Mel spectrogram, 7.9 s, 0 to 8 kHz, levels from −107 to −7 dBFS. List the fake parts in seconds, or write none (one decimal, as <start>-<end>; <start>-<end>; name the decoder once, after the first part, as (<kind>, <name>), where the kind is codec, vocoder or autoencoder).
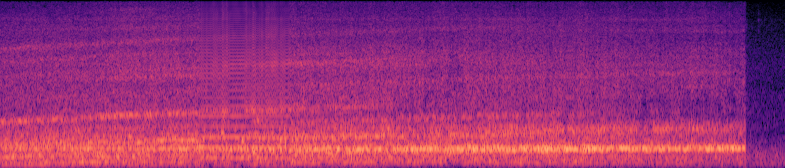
2.0-2.9 (vocoder, Vocos)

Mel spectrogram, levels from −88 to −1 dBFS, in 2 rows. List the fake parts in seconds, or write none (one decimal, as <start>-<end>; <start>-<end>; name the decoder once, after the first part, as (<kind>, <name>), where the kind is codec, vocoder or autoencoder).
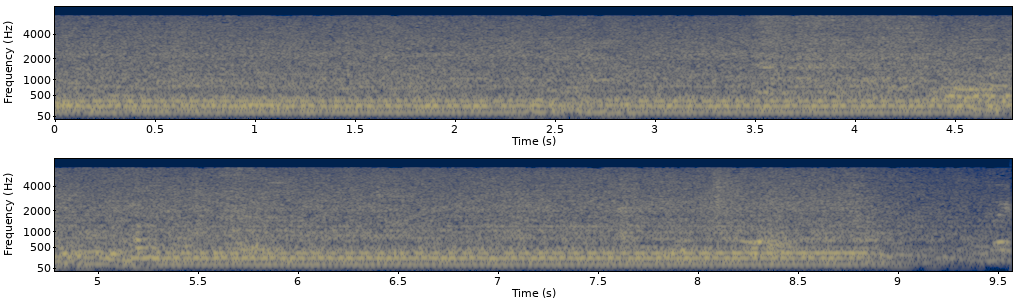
2.3-2.9 (codec, SNAC); 4.6-5.3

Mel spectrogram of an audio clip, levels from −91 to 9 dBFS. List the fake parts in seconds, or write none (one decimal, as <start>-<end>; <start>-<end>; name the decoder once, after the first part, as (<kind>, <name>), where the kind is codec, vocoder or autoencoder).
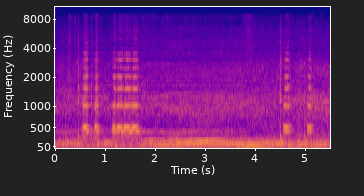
0.5-3.8 (autoencoder, DAC-VAE)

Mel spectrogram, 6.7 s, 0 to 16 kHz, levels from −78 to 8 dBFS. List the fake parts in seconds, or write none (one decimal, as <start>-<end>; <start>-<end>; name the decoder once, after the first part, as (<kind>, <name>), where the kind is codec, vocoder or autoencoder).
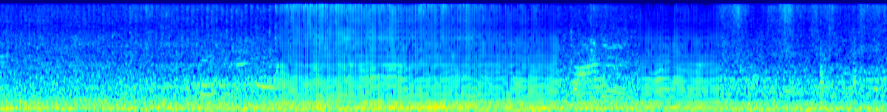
2.1-4.2 (vocoder, BigVGAN v2); 4.8-5.4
